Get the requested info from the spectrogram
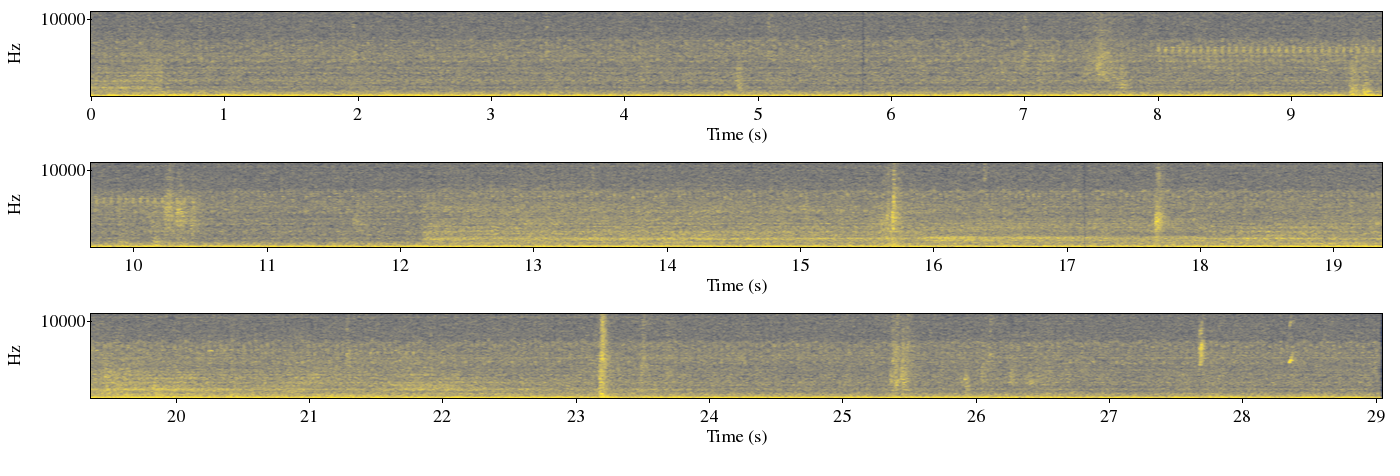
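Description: Car engine idling steadily, heard from inside the parked car's cabin, with a few faint knocks now and then.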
